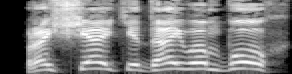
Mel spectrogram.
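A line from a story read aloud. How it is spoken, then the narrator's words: Shout. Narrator (Russian): крикнул Петр Кузьмич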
